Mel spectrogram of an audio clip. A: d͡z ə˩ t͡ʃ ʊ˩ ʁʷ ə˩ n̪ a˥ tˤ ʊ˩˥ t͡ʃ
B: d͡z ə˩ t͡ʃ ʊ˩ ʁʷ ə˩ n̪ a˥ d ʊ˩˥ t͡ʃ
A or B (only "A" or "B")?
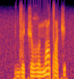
A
